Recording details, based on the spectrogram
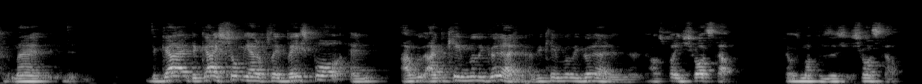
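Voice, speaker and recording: Talking at a very fast pace, a man with a New York accent uses a fairly high pitch. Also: ordinary pitch variation. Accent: sounds like a New Yorker. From Italy. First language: Italian. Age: 60s. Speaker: fitness enthusiast. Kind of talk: interview. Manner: repetitive, halting.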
